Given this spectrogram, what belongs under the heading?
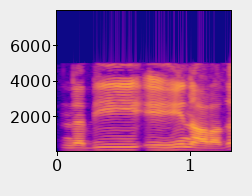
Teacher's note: الهمزة الثانية تسهل بينها وبين الياء، أو تبدأ الياء خالصة مع النقل فيما بعدها، للنبيين أراد.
